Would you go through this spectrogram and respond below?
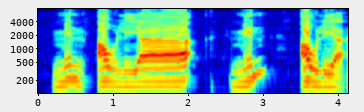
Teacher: নুন সাকিনের পরে হামজা অর্থাৎ এখানে কোন গুন্না হবে না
